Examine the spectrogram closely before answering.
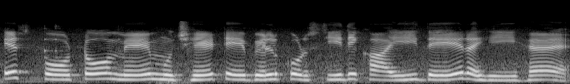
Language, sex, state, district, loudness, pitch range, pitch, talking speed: Hindi, female, Madhya Pradesh, Katni, -12 LUFS, 215-245 Hz, 225 Hz, 105 wpm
